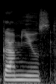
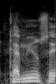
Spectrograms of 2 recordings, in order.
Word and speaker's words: Camus: Sí, siempre me quedó esa dura Albert Camus. – Camus es.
